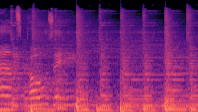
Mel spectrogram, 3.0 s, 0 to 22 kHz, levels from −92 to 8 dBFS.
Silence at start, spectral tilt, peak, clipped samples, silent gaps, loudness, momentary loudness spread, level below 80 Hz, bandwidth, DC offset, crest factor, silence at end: 0 s; -5.5 dB/octave; -4 dBFS; under 0.1%; none; -22 LUFS; 4 LU; -30 dBFS; 18.5 kHz; under 0.1%; 16 dB; 0 s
